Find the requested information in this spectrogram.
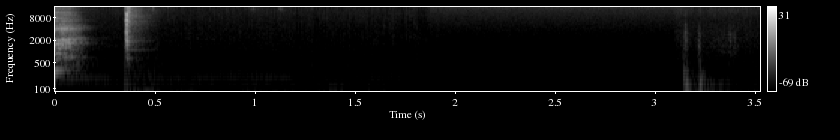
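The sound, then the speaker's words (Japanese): A light switch clicked off in a bedroom at night: one sharp, dry snap stands out above a low background hum, then the room falls almost silent. “じゃあほら、電気消すから先にベッド行って。よし、消すぞ”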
